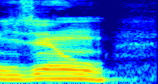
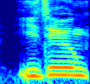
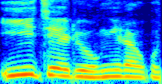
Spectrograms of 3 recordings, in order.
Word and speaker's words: 이재용: 최순실 씨가 이재용 부회장 이름을 이재룡이라고 주로 발음한답니다.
